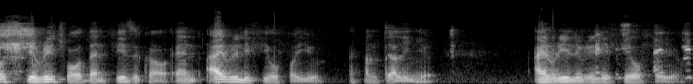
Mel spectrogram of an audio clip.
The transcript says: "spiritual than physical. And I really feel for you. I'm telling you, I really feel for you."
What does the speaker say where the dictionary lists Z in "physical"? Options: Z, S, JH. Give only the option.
Z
